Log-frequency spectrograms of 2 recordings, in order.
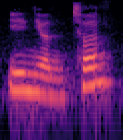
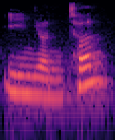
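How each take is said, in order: Both takes have the same delivery.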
